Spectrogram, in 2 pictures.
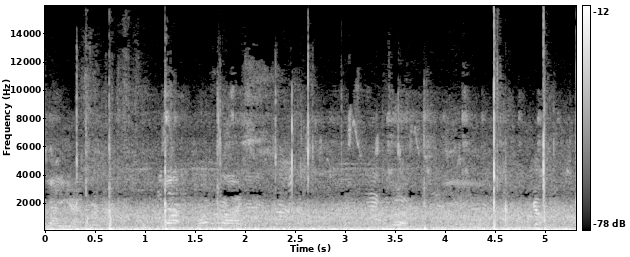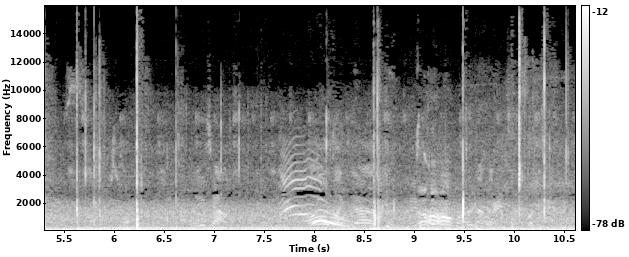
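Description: Volleyball being struck during a rally on a sand court: scattered sharp slaps of hands and arms on the ball, the loudest about six seconds in, over a steady outdoor background of distant voices.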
